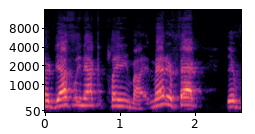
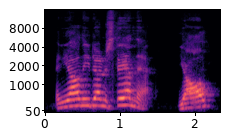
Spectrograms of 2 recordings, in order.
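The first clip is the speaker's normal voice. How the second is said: put-on cowboy voice; 4 dB quieter than usual. Speaker wearing a cowboy hat addressing the audience, talking like a cowboy. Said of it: "I'm talking like a cowboy now".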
